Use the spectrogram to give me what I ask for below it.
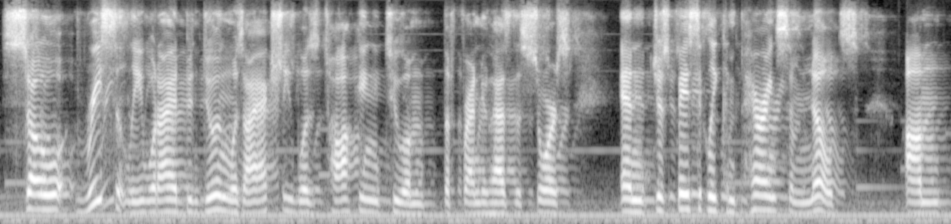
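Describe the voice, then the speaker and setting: A man's voice: a little high, fairly even intonation, normal speed, pushed and bright, slight background noise. A man as a guest on a casual gaming chat, explaining his theories step by step in detail. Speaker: guest with leak source. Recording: far from mic, faint music.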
